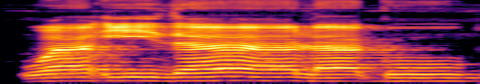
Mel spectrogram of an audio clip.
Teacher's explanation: Dengan huruf wawu ini maka kita panjangkan dua harokat juga, sama dengan the. Harokat fathah diiringi alif, harokat dhammah diiringi wawu. Maka ini dua-duanya dibaca dengan dua harokat.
